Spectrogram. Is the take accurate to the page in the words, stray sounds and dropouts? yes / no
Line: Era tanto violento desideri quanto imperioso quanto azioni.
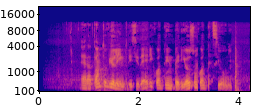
no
